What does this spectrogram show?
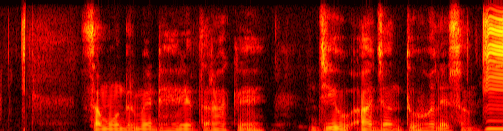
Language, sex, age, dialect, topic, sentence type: Bhojpuri, male, 25-30, Southern / Standard, agriculture, statement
